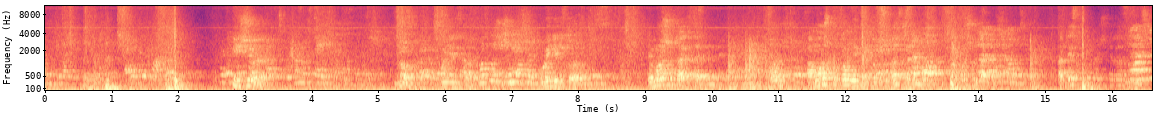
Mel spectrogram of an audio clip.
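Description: Bodies thud onto floor mats.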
